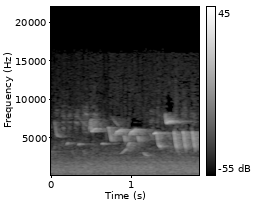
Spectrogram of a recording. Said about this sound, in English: And one of the first is the chiffchaff. And I bet some of your listeners will probably recognise this. It's got this wonderful kind of sing-song, ding, ding, ding, ding, ding. It's a really unmistakable sound, and that's why it's called a chiffchaff.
